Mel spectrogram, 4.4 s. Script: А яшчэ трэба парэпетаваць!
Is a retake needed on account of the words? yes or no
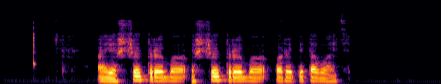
yes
